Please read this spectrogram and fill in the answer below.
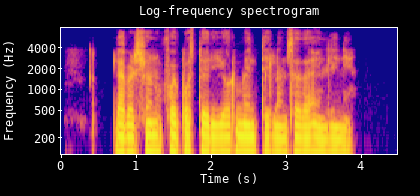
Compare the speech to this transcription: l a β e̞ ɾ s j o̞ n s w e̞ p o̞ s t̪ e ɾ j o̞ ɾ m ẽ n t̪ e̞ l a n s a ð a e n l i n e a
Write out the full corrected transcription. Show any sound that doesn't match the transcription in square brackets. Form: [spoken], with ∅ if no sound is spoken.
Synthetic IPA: l a β e̞ ɾ s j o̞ n [f] w e̞ p o̞ s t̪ e ɾ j o̞ ɾ m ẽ n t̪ e̞ l a n s a ð a e n l i n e a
